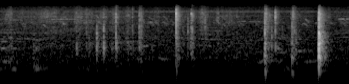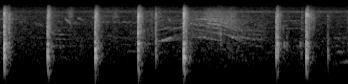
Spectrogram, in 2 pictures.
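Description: An irregular run of sharp taps and crackles as hands press potting soil into a cut-down plastic container and handle it, the loudest about three seconds in.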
